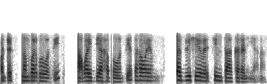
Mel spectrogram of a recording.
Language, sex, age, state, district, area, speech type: Sanskrit, female, 45-60, Karnataka, Uttara Kannada, urban, conversation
